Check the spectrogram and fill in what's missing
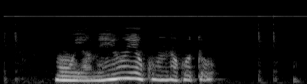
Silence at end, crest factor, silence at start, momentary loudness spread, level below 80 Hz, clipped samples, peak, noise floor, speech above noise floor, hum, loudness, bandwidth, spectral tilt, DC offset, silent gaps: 0.1 s; 14 dB; 0.55 s; 15 LU; -62 dBFS; under 0.1%; -10 dBFS; -53 dBFS; 31 dB; none; -23 LUFS; 10.5 kHz; -8 dB/octave; under 0.1%; none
